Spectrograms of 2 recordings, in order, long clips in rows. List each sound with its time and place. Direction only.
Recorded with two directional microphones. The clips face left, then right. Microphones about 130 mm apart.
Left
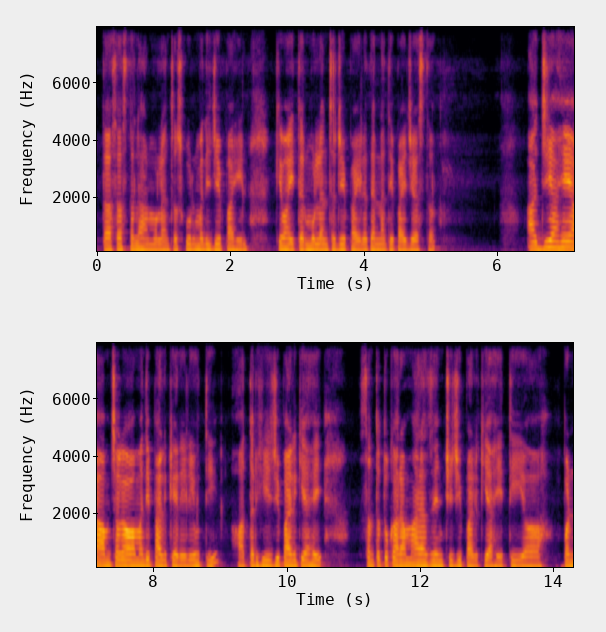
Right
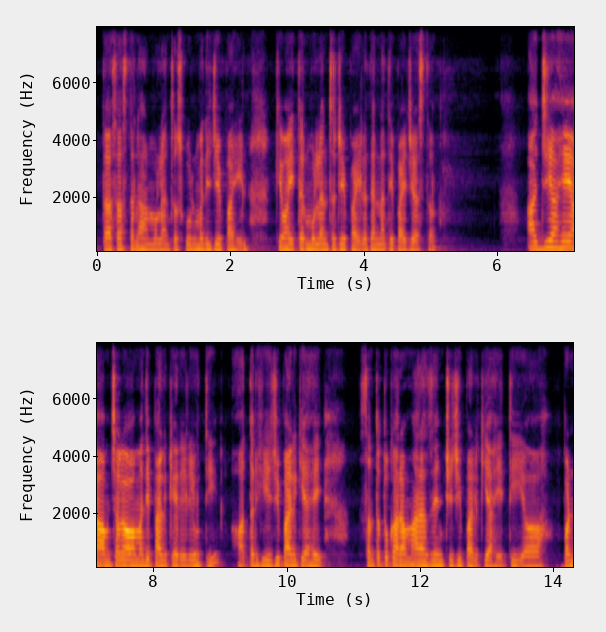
0.1 s a woman's voice: 20° left (ahead or behind)
6.4 s a woman's voice: 25° left (ahead or behind)
8.7 s a woman's voice: 35° left (ahead or behind); by 14.3 s 15° left (ahead or behind)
